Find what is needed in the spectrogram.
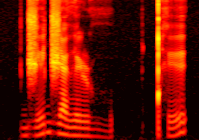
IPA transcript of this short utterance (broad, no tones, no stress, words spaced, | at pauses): d͡ʒɪd͡ʒæði ɭṳ | ǃʰɪ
